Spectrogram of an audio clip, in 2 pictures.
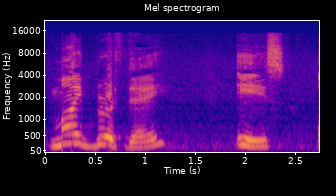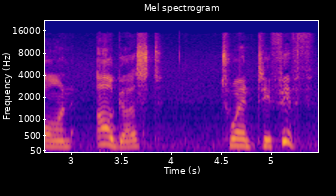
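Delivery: slow, spaced example answer; slow model answer. Shown as a demonstration. Teacher giving a second sample reply. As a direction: give the date slowly and clearly. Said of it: "Mi cumpleaños es el primero de julio".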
